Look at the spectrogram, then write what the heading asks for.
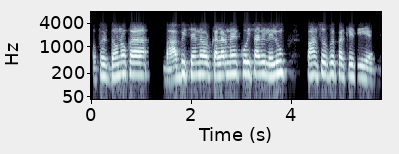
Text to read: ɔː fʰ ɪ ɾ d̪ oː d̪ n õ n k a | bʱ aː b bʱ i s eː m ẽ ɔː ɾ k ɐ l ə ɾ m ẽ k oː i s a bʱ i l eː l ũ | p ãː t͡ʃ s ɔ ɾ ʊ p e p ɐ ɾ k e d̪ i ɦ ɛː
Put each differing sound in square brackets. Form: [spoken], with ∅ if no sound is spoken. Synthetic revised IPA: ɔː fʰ ɪ ɾ d̪ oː [∅] n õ [∅] k a | bʱ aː b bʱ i s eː m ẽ ɔː ɾ k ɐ l ə ɾ m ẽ k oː i s a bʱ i l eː l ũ | p ãː t͡ʃ s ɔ ɾ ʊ p e p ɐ ɾ k e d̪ i ɦ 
